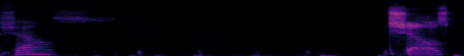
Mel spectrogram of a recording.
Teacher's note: what i'm producing there is a velarized l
